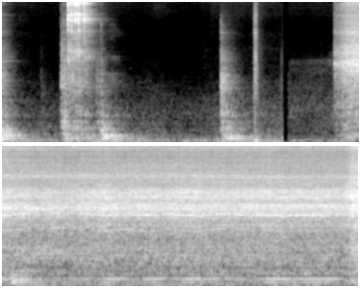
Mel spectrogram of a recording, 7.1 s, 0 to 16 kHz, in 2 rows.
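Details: Nautilus NE3000 elliptical during restoration, after loose rattling parts were tightened: after some handling clatter, a smooth, even whirring hiss with no squeak. Normal quiet running.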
